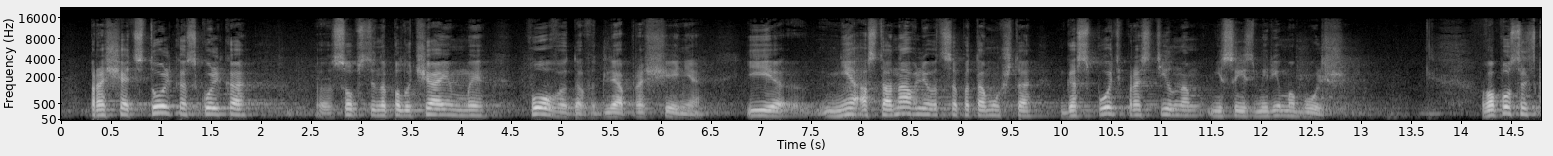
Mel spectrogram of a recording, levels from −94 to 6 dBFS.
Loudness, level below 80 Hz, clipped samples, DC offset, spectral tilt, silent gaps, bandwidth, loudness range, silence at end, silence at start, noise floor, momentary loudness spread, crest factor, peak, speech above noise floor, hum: -24 LUFS; -78 dBFS; under 0.1%; under 0.1%; -4.5 dB/octave; none; 15.5 kHz; 5 LU; 0 s; 0.3 s; -55 dBFS; 13 LU; 22 dB; -4 dBFS; 31 dB; none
